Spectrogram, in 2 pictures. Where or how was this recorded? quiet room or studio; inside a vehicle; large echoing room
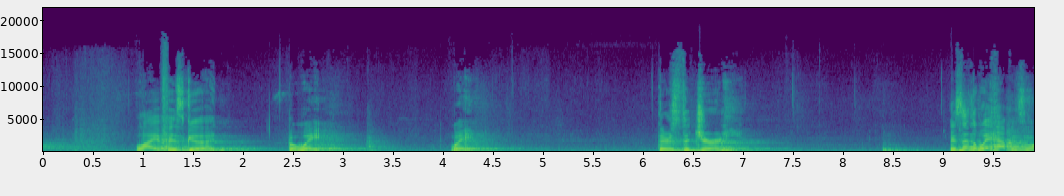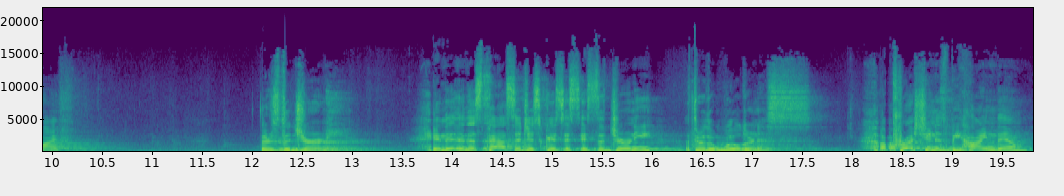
large echoing room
